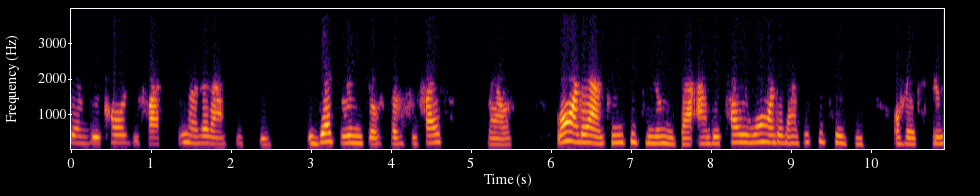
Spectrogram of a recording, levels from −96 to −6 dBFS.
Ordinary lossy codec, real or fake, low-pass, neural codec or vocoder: Opus, 32 kbps; real; 3.6 kHz; none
